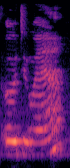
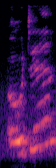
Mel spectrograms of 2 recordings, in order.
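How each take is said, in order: First: The name is said with a French pronunciation. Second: The name is said with an English-sounding pronunciation. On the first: "which I think would be the French way" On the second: "sounded much more Englishy"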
